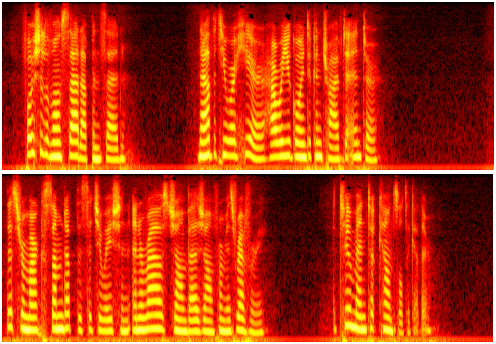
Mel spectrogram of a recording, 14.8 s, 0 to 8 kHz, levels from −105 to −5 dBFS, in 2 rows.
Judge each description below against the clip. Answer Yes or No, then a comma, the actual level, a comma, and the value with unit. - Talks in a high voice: Yes, high, 225 Hz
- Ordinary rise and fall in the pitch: Yes, average, 3.7 semitones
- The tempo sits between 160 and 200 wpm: No, average, 150 wpm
